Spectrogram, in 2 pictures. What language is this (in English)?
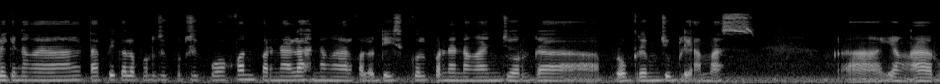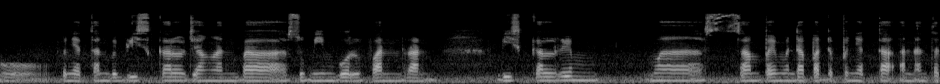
Sabah Bisaya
